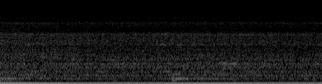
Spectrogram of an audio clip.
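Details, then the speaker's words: Mercedes-Benz 190E (W201) 2.0 four-cylinder after valve cover gasket replacement for rear-left leak: quiet, even idle with soft steady pulse, no ticking or roughness, no leaks seen; normal idle. "all right so the engine is running in its own way it sounds good"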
